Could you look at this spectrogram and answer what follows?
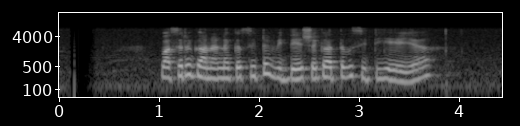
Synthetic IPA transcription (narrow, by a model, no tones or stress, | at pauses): ʋasəɾəɡanənəkəsiʈəʋid̪eːʃəɡat̪əʋəsiʈijeːjə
